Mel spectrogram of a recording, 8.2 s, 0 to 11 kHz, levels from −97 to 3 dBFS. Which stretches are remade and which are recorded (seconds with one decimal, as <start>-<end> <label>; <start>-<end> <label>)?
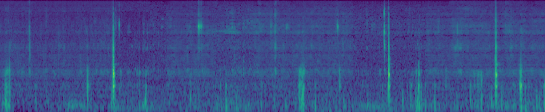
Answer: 0.0-1.7 remade; 1.7-2.5 recorded; 2.5-3.2 remade; 3.2-3.8 recorded; 3.8-5.3 remade; 5.3-6.4 recorded; 6.4-8.2 remade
